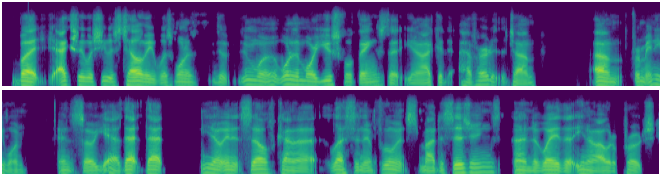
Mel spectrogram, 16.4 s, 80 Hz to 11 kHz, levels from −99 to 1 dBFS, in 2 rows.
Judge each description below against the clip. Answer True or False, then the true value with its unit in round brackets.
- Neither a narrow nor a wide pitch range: True (3.5 semitones)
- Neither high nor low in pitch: False (105 Hz)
